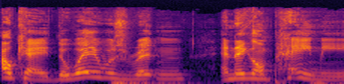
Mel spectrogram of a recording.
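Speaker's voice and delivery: usual speaking voice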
